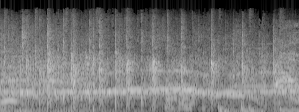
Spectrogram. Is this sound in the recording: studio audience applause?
yes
